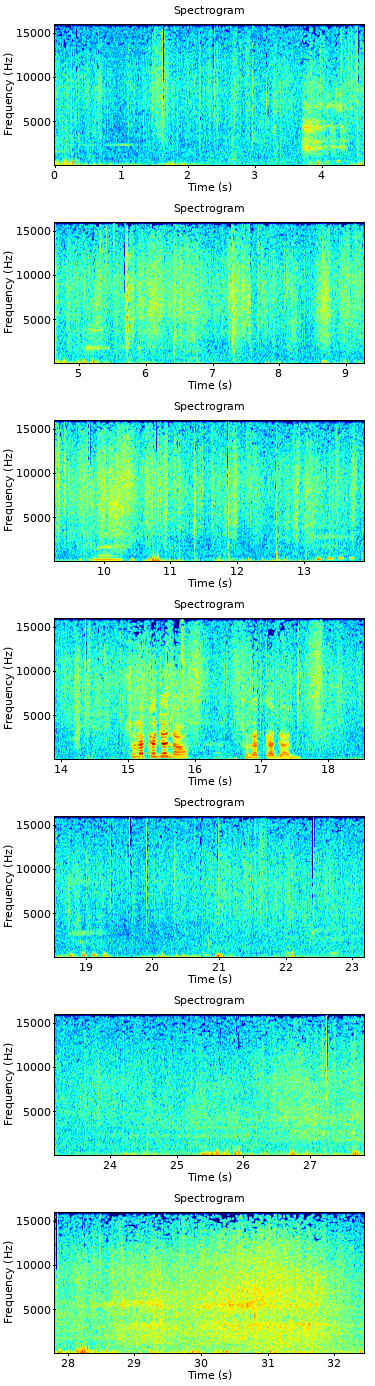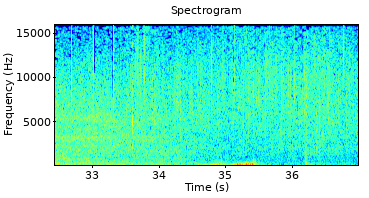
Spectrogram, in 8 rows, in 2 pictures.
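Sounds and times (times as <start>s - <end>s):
wind buffeting microphone: 0.0s - 2.5s, 3.9s - 22.4s, 23.9s - 36.9s
footsteps on snowy stairs: 5.6s - 9.1s
broad rushing noise: 20.8s - 36.0s.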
